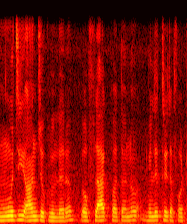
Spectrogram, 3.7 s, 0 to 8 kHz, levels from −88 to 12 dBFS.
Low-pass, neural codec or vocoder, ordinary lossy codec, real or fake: 7.2 kHz; none; none; real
